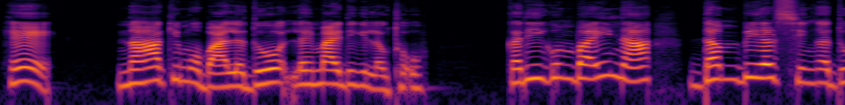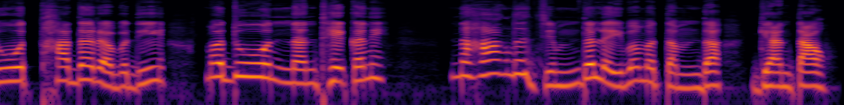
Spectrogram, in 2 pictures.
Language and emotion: Manipuri, angry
